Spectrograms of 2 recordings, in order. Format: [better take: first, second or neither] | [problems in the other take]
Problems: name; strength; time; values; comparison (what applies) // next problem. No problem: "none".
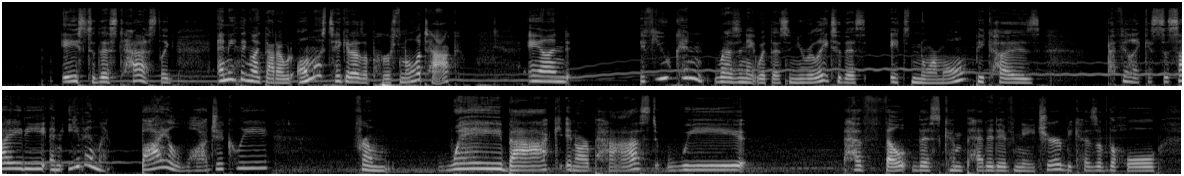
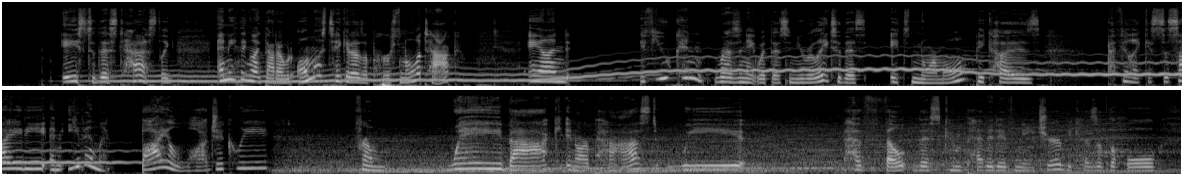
first | background music; loud; throughout; 6 dB below the speech; faint in the first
